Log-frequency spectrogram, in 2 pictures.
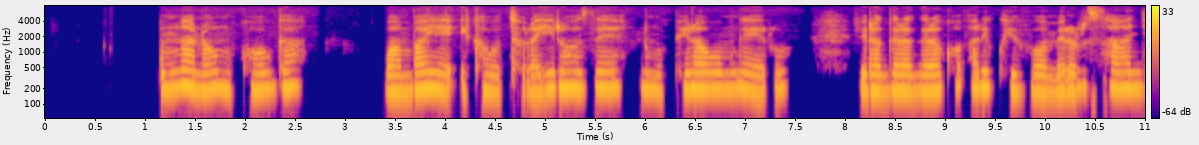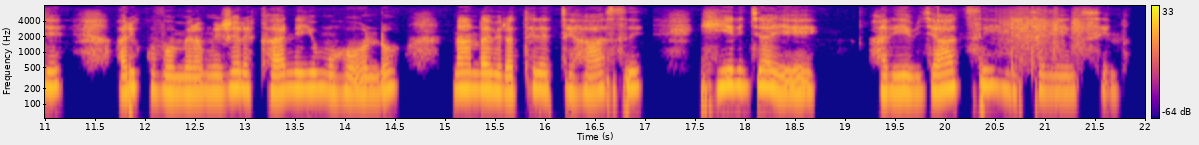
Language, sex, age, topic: Kinyarwanda, female, 18-24, health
